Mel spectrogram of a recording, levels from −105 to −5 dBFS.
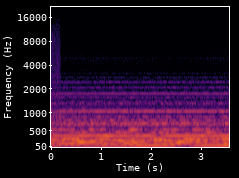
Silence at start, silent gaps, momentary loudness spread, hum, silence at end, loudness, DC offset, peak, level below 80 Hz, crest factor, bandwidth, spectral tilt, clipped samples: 0 s; none; 3 LU; none; 0 s; -44 LUFS; under 0.1%; -32 dBFS; -60 dBFS; 12 dB; 5.2 kHz; -10.5 dB/octave; under 0.1%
